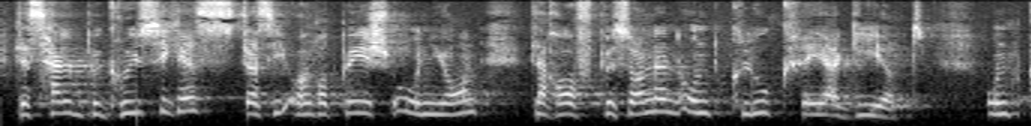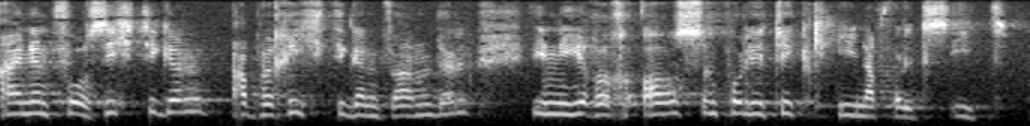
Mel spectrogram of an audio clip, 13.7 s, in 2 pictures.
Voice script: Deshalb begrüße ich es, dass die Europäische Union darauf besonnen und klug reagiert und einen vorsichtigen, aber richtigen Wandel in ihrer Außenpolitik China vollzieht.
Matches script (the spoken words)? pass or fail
pass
